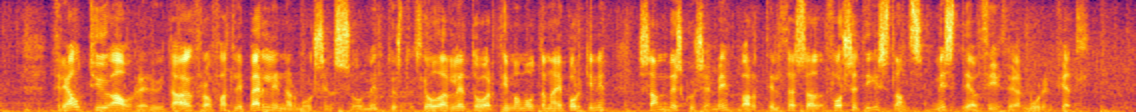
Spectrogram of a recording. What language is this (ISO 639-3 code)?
isl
